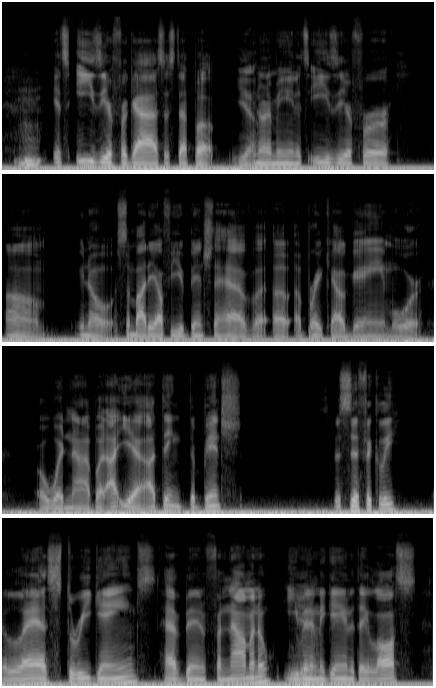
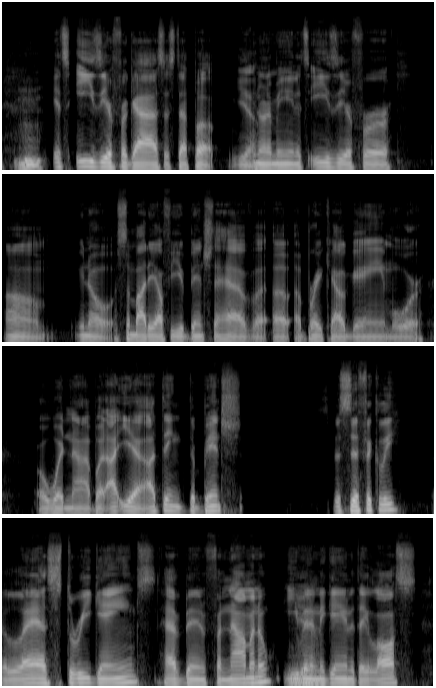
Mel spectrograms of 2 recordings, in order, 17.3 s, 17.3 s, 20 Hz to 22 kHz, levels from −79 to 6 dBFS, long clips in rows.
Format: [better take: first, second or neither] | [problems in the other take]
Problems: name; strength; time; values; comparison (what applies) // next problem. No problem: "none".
second | low rumble; faint; throughout; 20 dB below the speech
